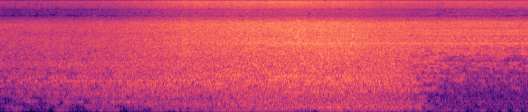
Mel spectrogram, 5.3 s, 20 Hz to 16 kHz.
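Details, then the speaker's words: Honda CBR150R with overheating complaint, fan connector's two copper wires bridged with ignition off to test the radiator fan directly: steady airy rush that swells then eases, no rattle or scrape; fan runs freely. "Jika kedua kabel tembaga ini dihubungkan tanpa kunci kontak menyala, kipas biasanya akan langsung"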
